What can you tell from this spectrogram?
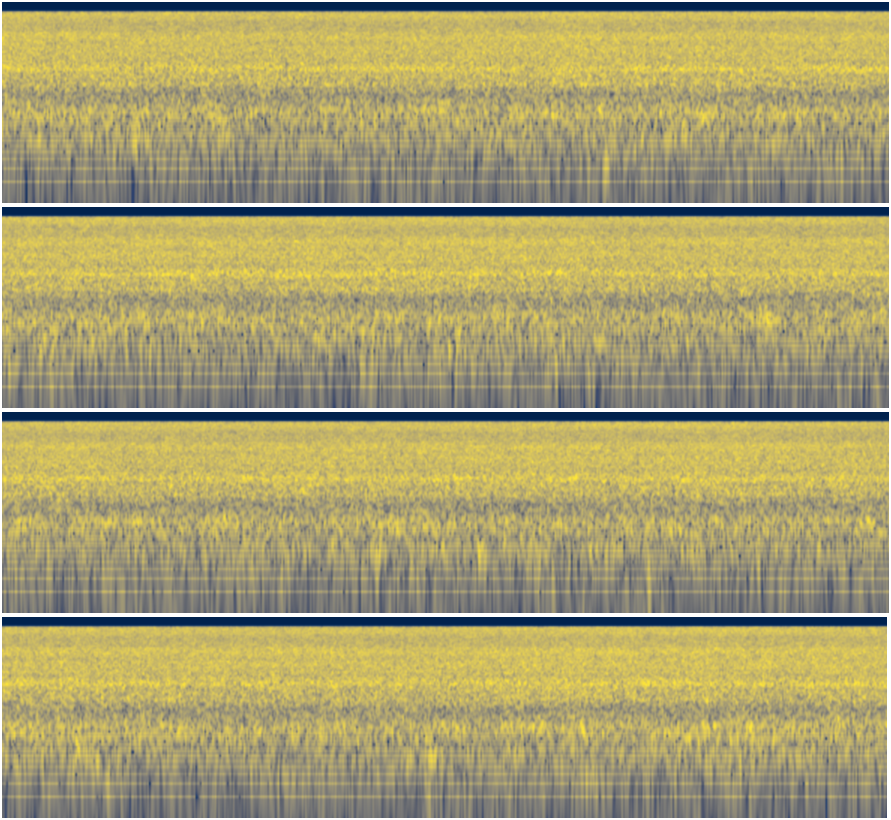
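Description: Water pouring over a small stone weir and splashing into the pool below: a steady rushing of falling water that does not change.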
